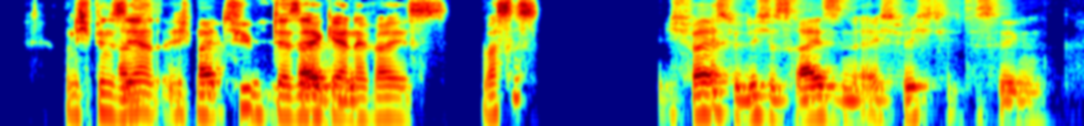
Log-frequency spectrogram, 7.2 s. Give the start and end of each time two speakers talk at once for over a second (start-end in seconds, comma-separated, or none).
0.8-2.4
